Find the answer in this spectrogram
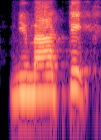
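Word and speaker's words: pneumatic: Please एक example आप याद न्यूमैटिक पी साइलेंट है।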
